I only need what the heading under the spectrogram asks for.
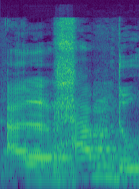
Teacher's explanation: huruf lam itu tawasud, ya. Ketika dia mati harus sedikit mengalir. Biar apa? Biar nanti dia nggak putus atau dia nggak mantul.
